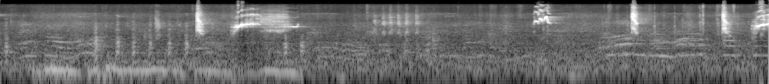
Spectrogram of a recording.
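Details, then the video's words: Oriental magpie-robin in konslet style, loaded with small-bird material, played as a lure for magpie-robins slow to respond: sparse, sharp high chirps and short slurred whistles in separate bursts, with a low rumble early on. "PANCINGAN KACER KONSLET MATERI BURUNG KECIL"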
